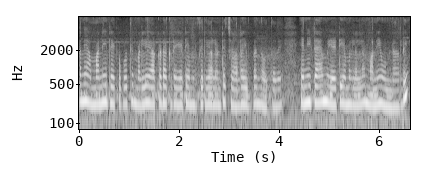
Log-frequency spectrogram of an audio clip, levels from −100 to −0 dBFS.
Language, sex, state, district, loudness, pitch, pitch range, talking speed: Telugu, female, Telangana, Nalgonda, -16 LUFS, 220 Hz, 215-230 Hz, 155 wpm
